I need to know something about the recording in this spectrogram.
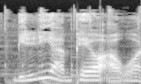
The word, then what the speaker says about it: mAh: Đôi khi nó được đọc là MH, nhưng chính thức nó được đọc là miliampe giờ.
